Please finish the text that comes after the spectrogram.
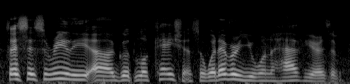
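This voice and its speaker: A woman talking casually in an unscripted interview, halting and repeating herself, with informal emphasis. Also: medium pitch, animated, a little mellow.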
